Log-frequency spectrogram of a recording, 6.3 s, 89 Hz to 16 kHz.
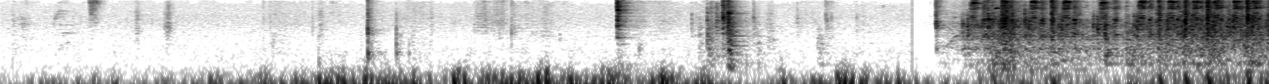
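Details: Yardman 21-inch snowblower (31A-285-452) with 5 hp Tecumseh, sat for years, new belt, cold start: a few uneven pulls and chuffs, then catches and settles into a busy even clatter. Normal cold start and running.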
